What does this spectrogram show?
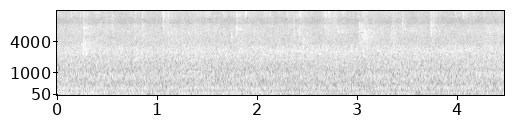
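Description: Steady rain falling, with scattered individual drops ticking now and then.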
